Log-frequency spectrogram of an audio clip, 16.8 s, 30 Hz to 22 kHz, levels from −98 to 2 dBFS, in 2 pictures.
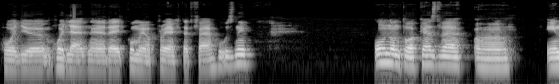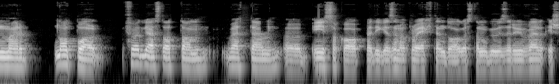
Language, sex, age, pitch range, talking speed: Hungarian, male, 20-39, 95-120 Hz, 85 wpm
